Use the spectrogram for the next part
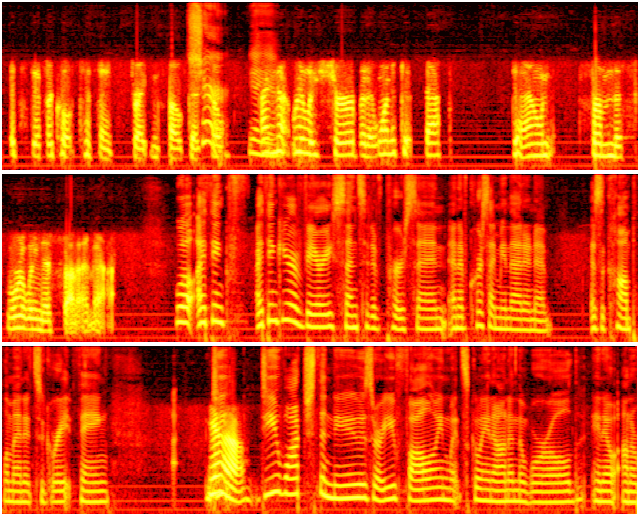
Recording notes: Call-in show. Providing intuitive readings for callers all over the country.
